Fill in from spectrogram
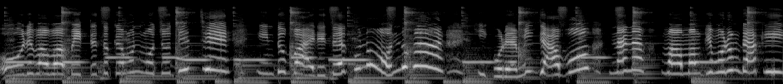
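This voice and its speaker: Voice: extremely high pitch, big pitch swings, moderate pace. A performer voicing a frightened, whiny little village girl who pleads urgently in a children's doll story. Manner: whiny, exclaiming, repeats calls and pleas. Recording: children's music behind the voice.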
